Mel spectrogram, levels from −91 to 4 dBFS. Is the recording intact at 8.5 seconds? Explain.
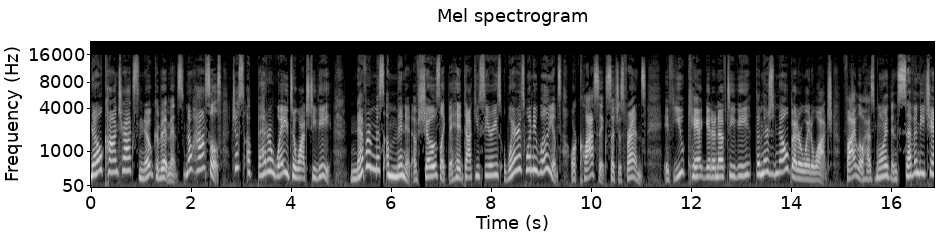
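Yes, the audio at 8.5 seconds is intact, with no dropout, click, distortion or other fault heard at that moment.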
